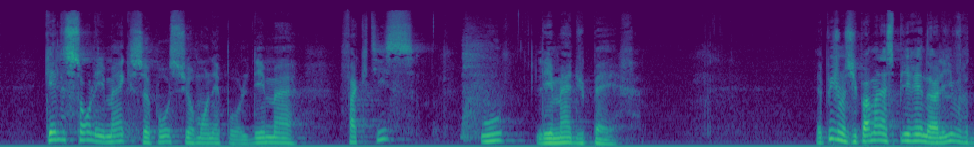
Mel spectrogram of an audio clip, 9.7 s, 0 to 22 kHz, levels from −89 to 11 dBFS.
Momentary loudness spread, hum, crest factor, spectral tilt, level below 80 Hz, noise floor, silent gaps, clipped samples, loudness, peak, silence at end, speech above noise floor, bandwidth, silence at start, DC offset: 13 LU; none; 20 dB; -5.5 dB/octave; -56 dBFS; -63 dBFS; none; under 0.1%; -27 LUFS; -8 dBFS; 0 s; 37 dB; 16.5 kHz; 0.45 s; 0.8%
